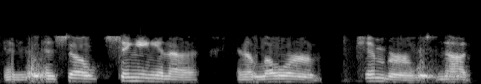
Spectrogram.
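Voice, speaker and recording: A middle-aged male singer speaks slowly in a mid-range voice during a casual phone interview, often hesitating and starting over. The line sounds dry and tinny.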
